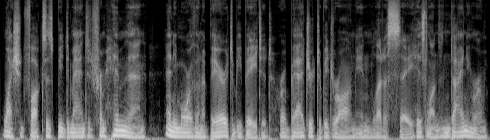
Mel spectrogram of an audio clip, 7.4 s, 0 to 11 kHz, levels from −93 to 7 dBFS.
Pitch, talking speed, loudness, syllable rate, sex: 85 Hz, 245 wpm, -18 LUFS, 5.5 syllables/s, male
